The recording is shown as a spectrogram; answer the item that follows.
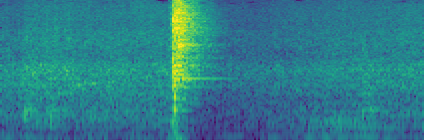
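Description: A single sharp click about a second in, over a low steady rumble.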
